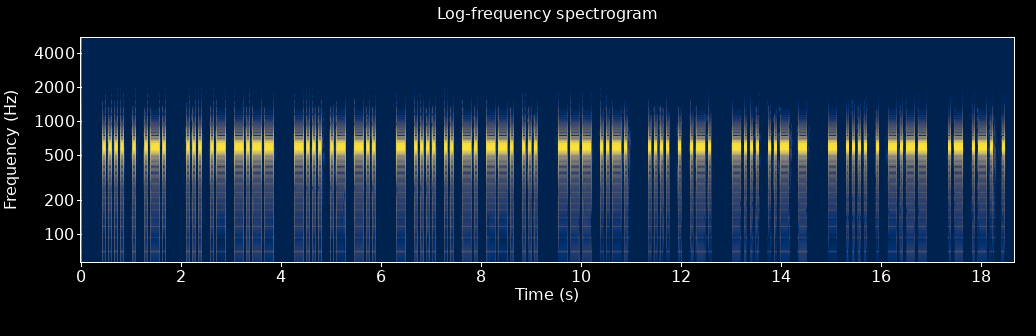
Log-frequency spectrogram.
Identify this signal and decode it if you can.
Morse code, heard as a keyed tone, about 20 wpm, 600 Hz. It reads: HER SAY BAD THINGS OF HER BUT THEY ARE
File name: the old man and the sea / the old man and the sea part 1 20wpm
